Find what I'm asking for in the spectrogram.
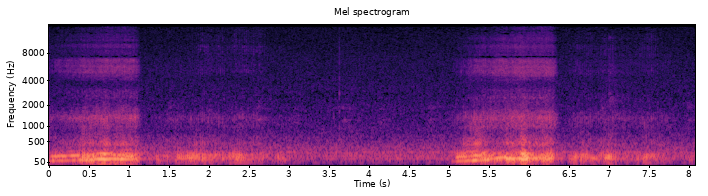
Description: Our 6 months old German Pointer snores like a grown man when she's sleeping by my side :-) :-)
